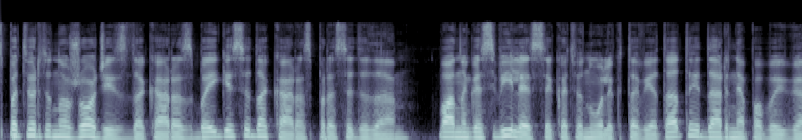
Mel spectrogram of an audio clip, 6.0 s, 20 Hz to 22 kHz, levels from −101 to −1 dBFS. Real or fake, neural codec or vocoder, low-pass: real; none; 10.8 kHz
